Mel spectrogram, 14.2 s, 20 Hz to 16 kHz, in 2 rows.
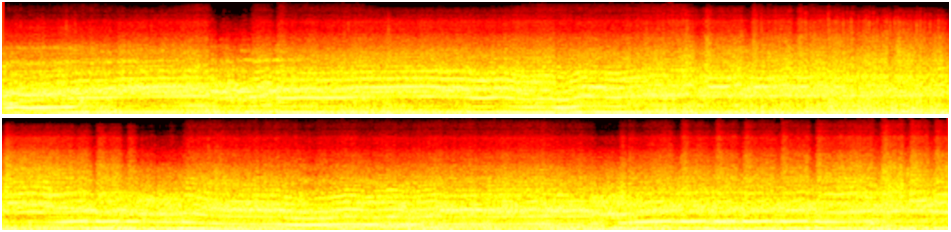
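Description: Nissan 350Z drift car heard from inside the cabin mid-drift: the engine running hard at high revs, its pitch wandering up and down with the throttle, dipping about two thirds of the way through and climbing again near the end, with tyres squealing.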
